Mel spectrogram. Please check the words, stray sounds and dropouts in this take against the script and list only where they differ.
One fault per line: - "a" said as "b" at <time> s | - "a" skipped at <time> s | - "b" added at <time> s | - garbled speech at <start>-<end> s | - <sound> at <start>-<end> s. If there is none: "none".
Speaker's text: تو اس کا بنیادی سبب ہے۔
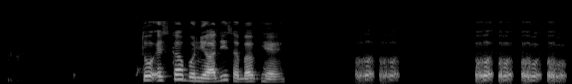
- laugh at 3.6-4.0 s
- laugh at 4.8-5.7 s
